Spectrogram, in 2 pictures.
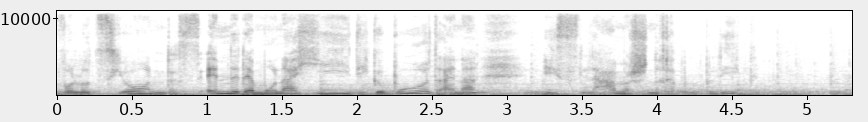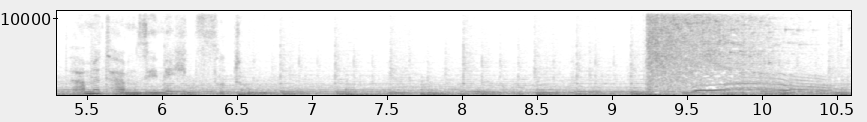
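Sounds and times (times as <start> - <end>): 
speech: 0.0 - 7.4
glass pane shattering: 9.2 - 10.5.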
